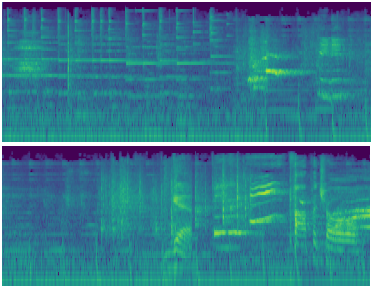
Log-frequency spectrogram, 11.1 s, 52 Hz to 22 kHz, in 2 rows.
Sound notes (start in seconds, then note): 0.6 christmas music playing; 7.0 container rattling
